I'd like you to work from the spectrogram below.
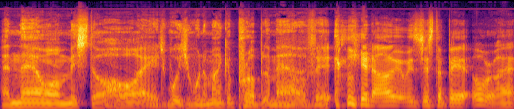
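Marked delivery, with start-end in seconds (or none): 0.0-3.4 threatening, menacing put-on Cockney accent, tough. Acting out a villainous persona greeting a stranger and then snapping at him, in an imitation of a menacing Cockney. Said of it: "It was kind of like".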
